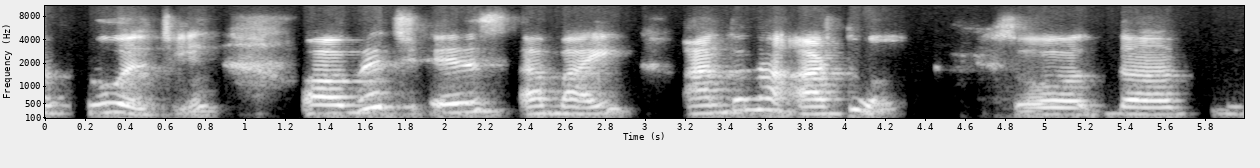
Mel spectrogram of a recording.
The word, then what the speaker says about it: Antonin Artaud: Theatre of Cruelty, which is by Antona Artua. So the name is written as Antonin Artaud, but it is pronounced as Antona Artua in French.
